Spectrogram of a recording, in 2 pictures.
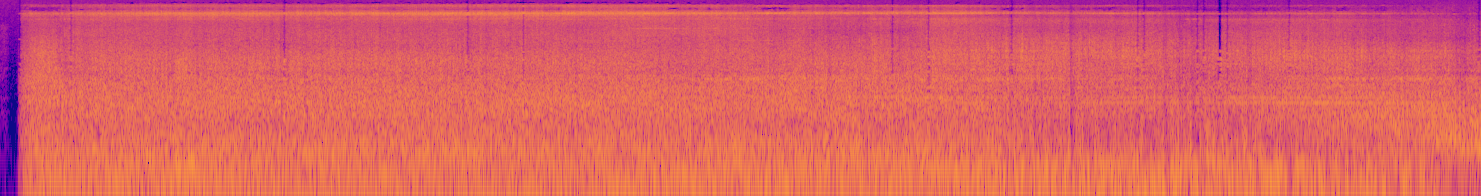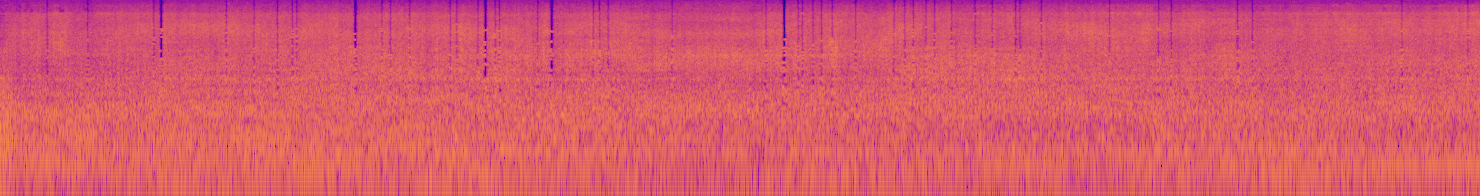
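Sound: helicopter hovering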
